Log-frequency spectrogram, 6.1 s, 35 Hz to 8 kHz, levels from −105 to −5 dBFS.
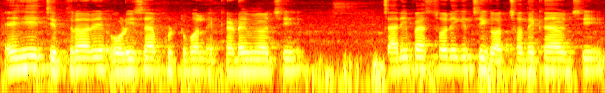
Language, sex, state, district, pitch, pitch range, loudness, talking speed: Odia, male, Odisha, Nuapada, 130 Hz, 125-140 Hz, -16 LUFS, 120 wpm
